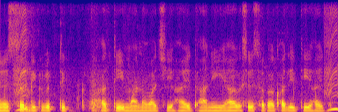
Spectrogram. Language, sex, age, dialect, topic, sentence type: Marathi, male, 18-24, Varhadi, banking, statement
